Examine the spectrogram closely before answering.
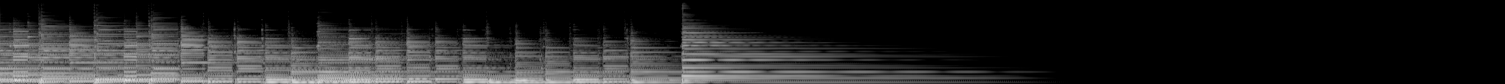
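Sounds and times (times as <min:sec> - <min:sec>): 
acoustic music: 0:00.0 - 0:10.4.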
